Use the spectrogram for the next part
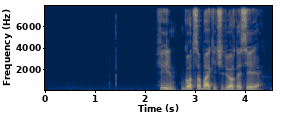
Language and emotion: Russian, positive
